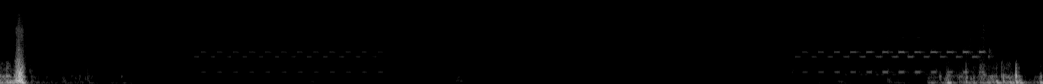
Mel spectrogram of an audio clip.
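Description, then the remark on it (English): A phone ringtone plays a short electronic melody, falls silent for several seconds, then rings again, quiet and steady, with rustling handling noise building at the end. “So let's say, excuse me, I'm sorry, my phone is ringing.”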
